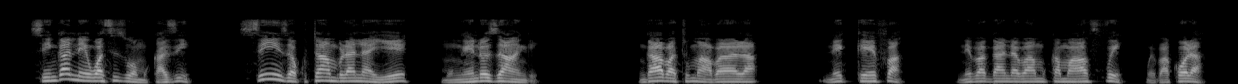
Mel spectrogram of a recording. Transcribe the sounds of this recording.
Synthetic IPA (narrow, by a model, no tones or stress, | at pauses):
siːŋɡane̞wasizo̞ːmukazi | siːnzoku̥taːmbulanaje̞ | muŋːe̞ːndo̞zaːŋɡe̞̰ | ŋɡaːβatumaːβalala | ne̞kːe̞ːfa | ne̞βaɡaːndaβamukamafwe̞ | mwe̞̰βako̞la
